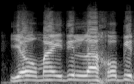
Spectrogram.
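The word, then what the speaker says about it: يَوْمَئِذٍ لَّخَبِيرٌ: Yauma idin la khabir dibacanya jadi yauma idin, ditulisnya dibacanya n-nya jadi hilang.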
